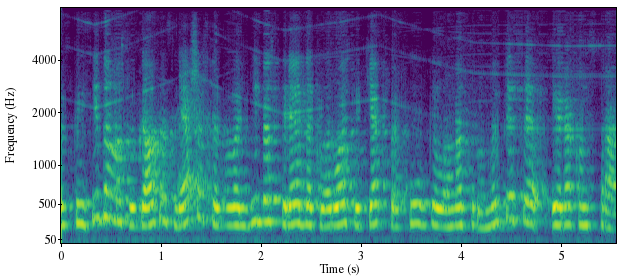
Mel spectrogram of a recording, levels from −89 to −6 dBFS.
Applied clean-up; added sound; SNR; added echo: neural separator model SepFormer DNS4.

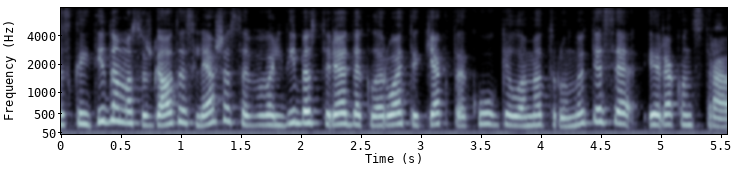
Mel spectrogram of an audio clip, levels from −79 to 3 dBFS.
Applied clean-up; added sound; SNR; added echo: none; none; none; none.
